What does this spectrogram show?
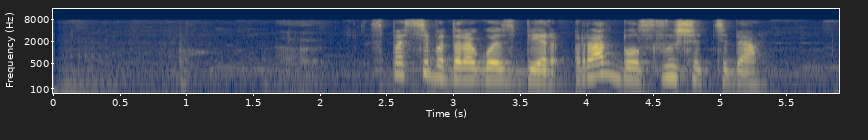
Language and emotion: Russian, positive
